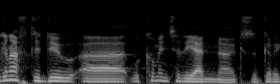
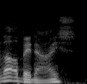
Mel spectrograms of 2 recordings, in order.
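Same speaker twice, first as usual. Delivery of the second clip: normal talking voice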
